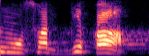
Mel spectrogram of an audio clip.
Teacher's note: الصاد مفخمة والقاف مفخمة، الدال مرققة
